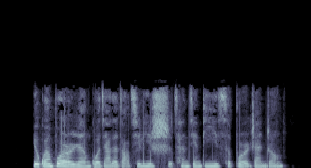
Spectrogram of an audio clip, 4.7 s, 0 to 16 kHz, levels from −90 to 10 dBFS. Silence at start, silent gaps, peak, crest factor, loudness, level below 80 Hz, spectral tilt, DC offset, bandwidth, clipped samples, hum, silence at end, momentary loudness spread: 0.5 s; none; -2 dBFS; 18 dB; -18 LUFS; -52 dBFS; -3.5 dB/octave; under 0.1%; 8.2 kHz; under 0.1%; none; 0.4 s; 9 LU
